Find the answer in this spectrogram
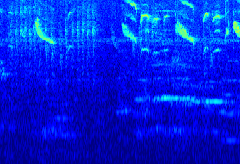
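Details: Swinhoe's white-eye chicks fed by their parents: sharp, high descending chirps come in scattered bursts, quieter in the middle, over soft background noise and a brief wing flutter.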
